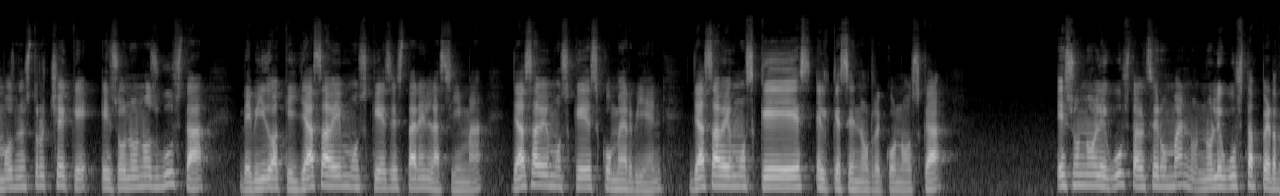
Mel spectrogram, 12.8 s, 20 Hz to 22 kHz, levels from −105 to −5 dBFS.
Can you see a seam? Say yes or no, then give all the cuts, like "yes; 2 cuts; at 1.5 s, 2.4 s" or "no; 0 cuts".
no; 0 cuts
